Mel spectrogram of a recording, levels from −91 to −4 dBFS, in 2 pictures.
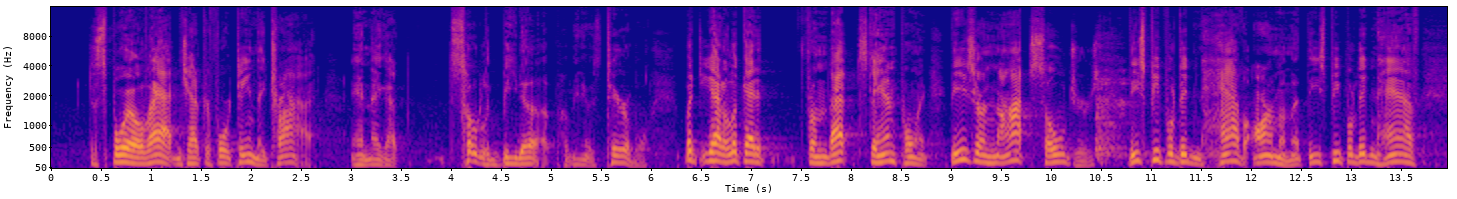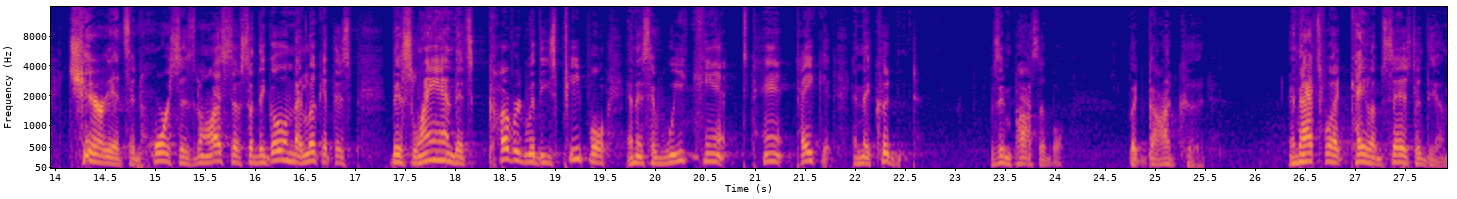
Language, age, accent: English, 60-79, American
